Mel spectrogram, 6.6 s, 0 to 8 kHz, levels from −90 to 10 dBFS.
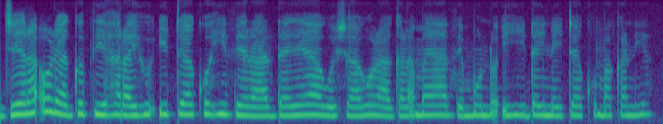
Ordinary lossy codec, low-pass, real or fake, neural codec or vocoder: none; none; real; none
